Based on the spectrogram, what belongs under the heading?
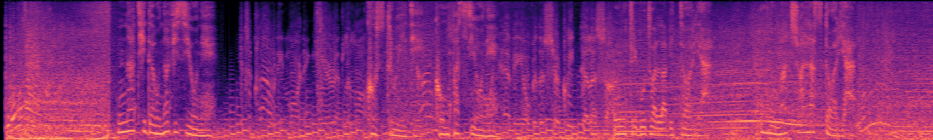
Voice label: italian automotive, voice actors

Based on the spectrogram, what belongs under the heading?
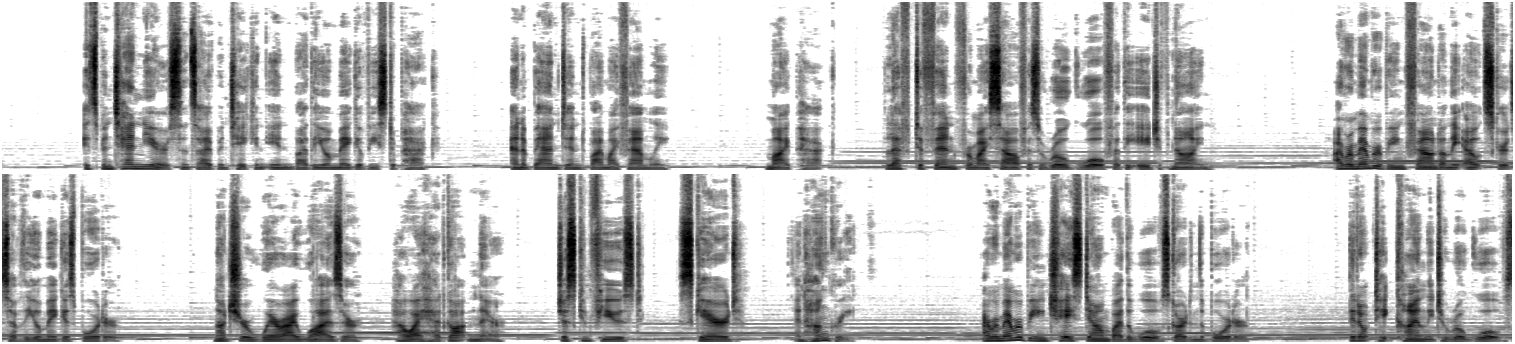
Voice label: English canadian audiobooks

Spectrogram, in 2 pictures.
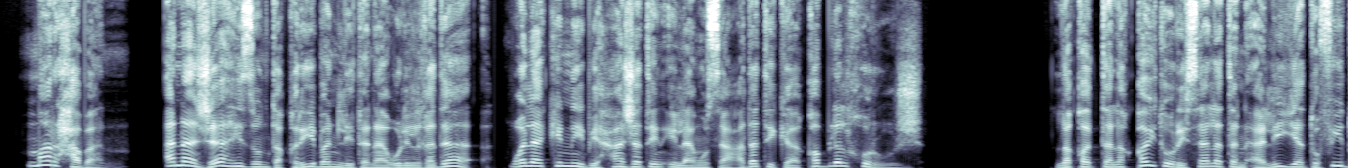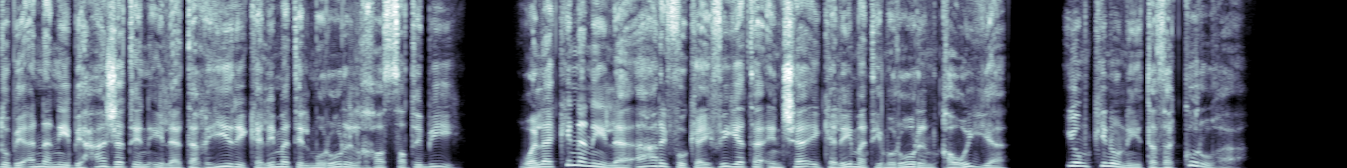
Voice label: arabic e-learning

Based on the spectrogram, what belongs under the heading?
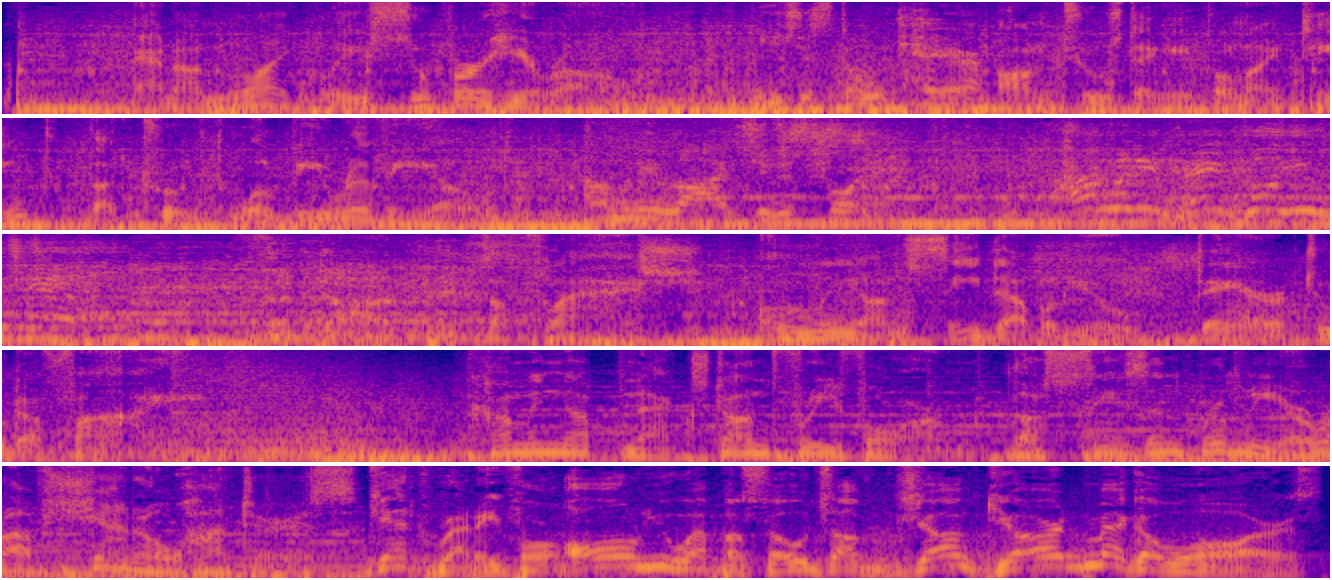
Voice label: english american tv shows

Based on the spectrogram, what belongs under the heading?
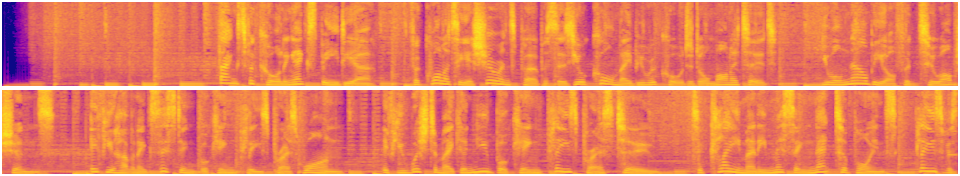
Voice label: english british ivr

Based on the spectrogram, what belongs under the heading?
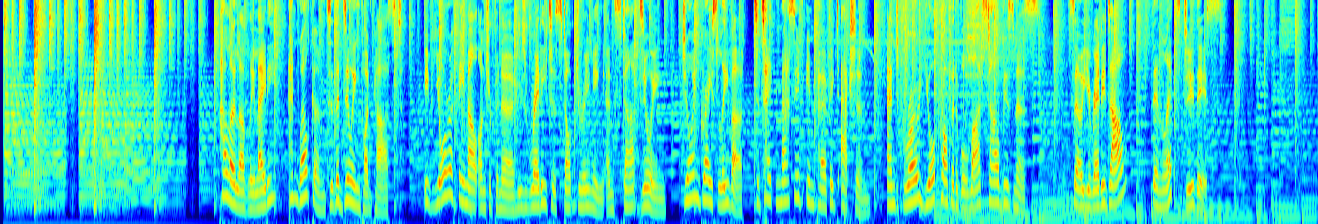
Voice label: english australian podcasts

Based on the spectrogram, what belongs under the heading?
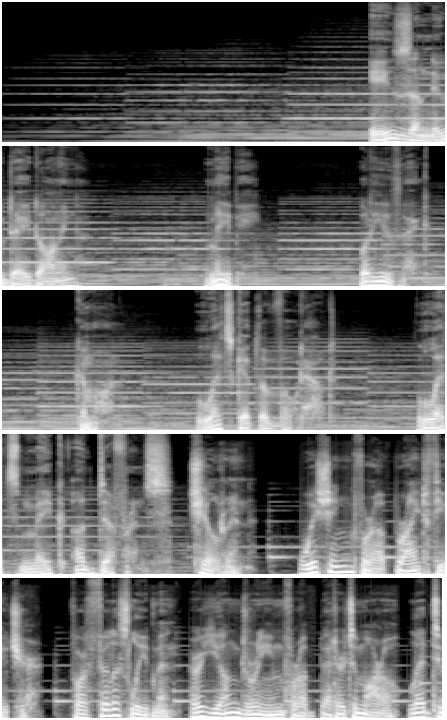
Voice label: english american political ads; professioneller amerikanischer Synchronsprecher

